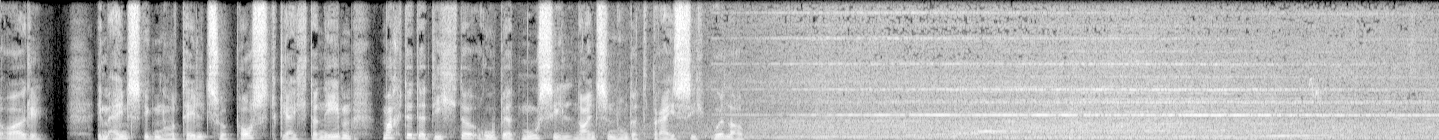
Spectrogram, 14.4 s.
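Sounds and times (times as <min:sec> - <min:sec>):
speech: 0:00.0 - 0:07.8
train rumbling between the mountains of the Salzkammergut: 0:06.3 - 0:14.3
thin squealing tones: 0:07.0 - 0:14.3.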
